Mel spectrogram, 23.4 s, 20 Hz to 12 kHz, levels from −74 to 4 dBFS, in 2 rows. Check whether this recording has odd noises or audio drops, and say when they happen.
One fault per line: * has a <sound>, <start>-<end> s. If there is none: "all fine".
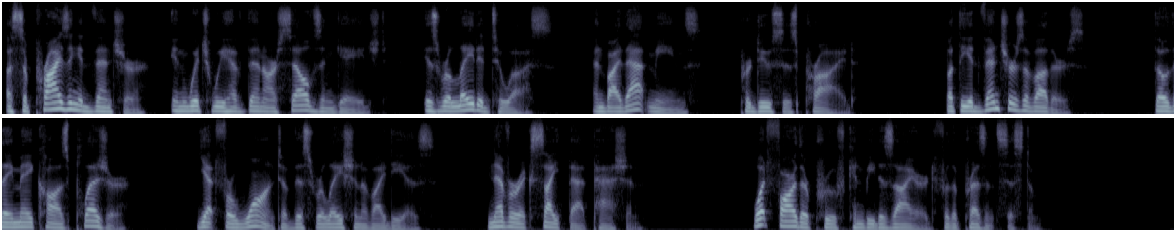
all fine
